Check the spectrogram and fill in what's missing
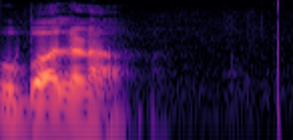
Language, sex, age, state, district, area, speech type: Punjabi, male, 45-60, Punjab, Amritsar, urban, read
